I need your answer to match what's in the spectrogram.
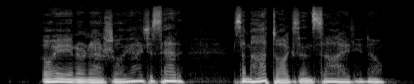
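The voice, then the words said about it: Performs a female character voice. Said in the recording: “how to do her voice”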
